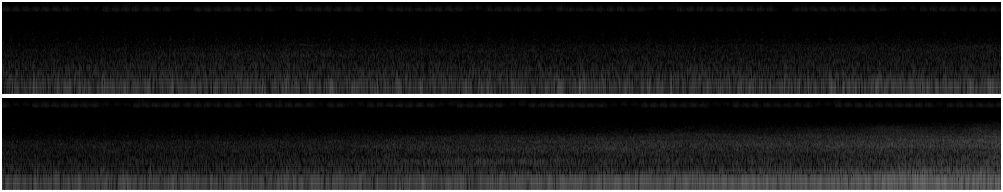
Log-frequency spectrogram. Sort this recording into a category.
Soundscapes > Nature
